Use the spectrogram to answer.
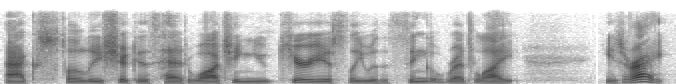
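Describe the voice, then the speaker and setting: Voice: mid-range voice, little pitch movement, normal speed, sharp tone, smooth, muffled recording. A narrator reading scripted fiction in a dramatic storytelling style.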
